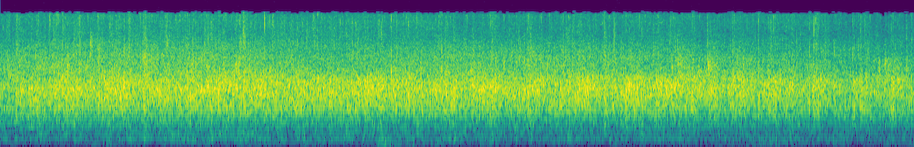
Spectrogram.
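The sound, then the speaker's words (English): A church audience applauding to welcome a new member during a Baptist service: steady, even clapping from many hands throughout, with no voices standing out. “If you'll give her a big central welcome.”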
